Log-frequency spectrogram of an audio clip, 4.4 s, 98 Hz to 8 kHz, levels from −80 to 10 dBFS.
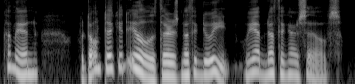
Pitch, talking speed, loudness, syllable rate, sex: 160 Hz, 230 wpm, -18 LUFS, 6.3 syllables/s, male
